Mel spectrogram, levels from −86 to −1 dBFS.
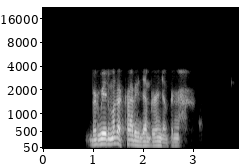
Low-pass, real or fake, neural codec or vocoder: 3.6 kHz; fake; codec, 16 kHz, 0.8 kbps, ZipCodec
